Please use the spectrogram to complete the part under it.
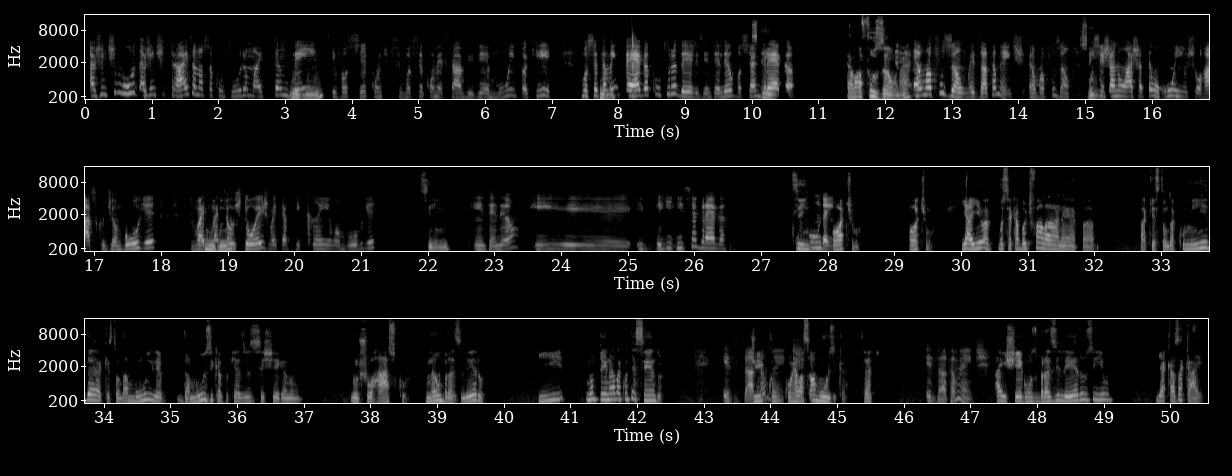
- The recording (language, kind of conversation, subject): Portuguese, unstructured, Como a cultura influencia a forma como celebramos festas?
- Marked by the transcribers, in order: tapping; cough; other background noise; drawn out: "E"; static; distorted speech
